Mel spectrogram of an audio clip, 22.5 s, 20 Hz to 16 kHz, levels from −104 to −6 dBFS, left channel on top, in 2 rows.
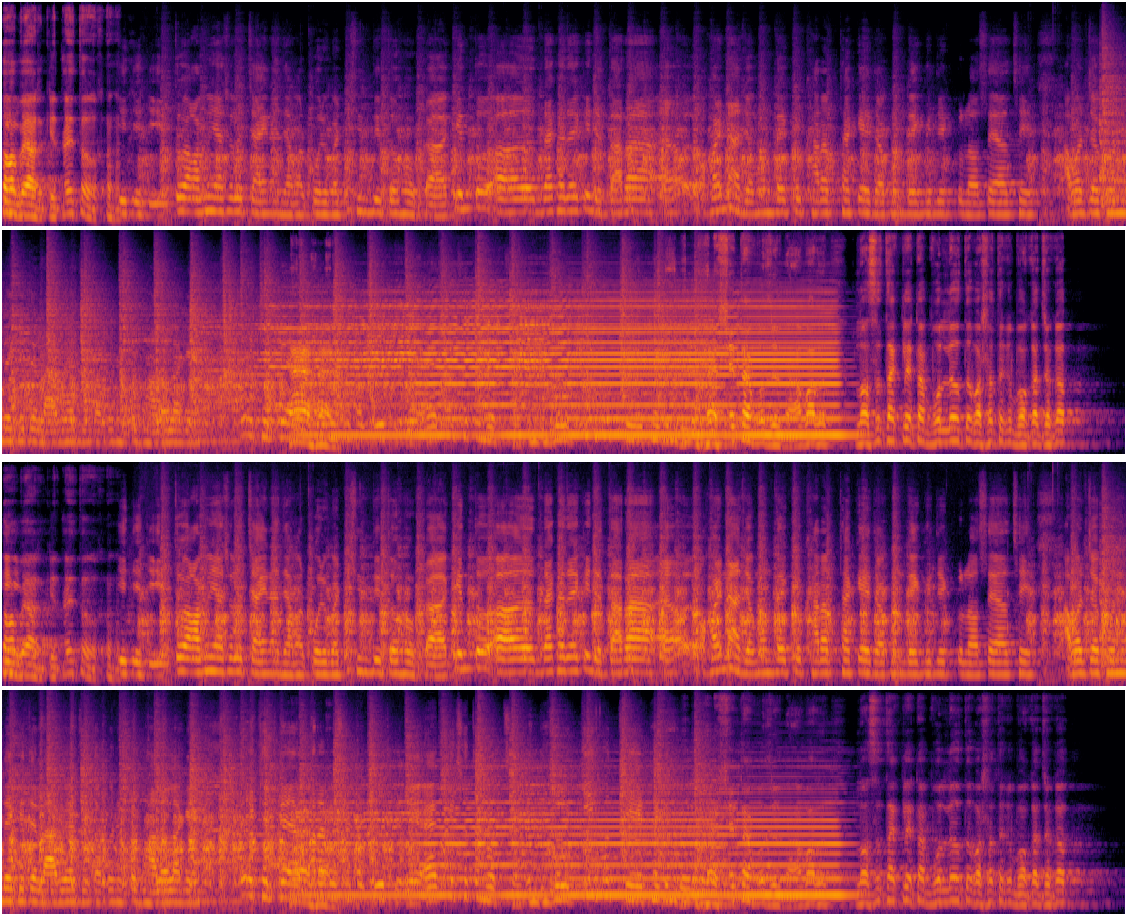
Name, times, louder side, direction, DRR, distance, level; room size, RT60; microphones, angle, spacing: voice 1, 0.0-1.2 14.1-14.7 17.5-21.9, left 5 dB, 40° left, 12 dB, 0.8 m, -34 dB
voice 2, 1.2-18.6, right 4 dB, 35° right, 12 dB, 0.9 m, -35 dB
Dog, 1.3-9.5 10.1-15.5, right 6 dB, 50° right, 1.1 m, -39 dB
sound 1, 10.9-18.5, equal, 5° left, 3.3 m, -39 dB
Bowed string instrument, 13.4-19.9, left 4 dB, 80° left, 1.0 m, -31 dB
28.5 x 15.0 x 8.0 m, 1.1 s
head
